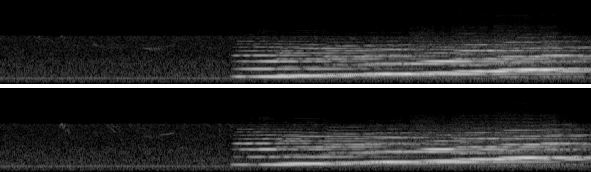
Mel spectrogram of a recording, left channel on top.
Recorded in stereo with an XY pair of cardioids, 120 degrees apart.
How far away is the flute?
About 1.0 m.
